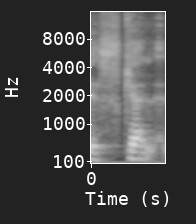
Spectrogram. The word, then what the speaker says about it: est-ce qu'elle: উচ্চারণ দুটোই এক, বানান আলাদা। est-ce qu'il parle français সিঙ্গুলারও যা, est-ce qu'elle parle français সিঙ্গুলারেতে এখানেও যা, প্লুরালেতেও ঠিক তাই, এস্কিল এস্ক্যাল একই উচ্চারণ হবে।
